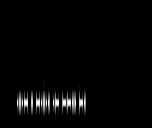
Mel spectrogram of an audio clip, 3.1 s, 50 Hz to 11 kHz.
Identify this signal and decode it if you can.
Morse code, heard as a keyed tone, about 51 wpm, 700 Hz. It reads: VE6AZN
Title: DXCC-100 Call Signs - 6 Characters - 50wpm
